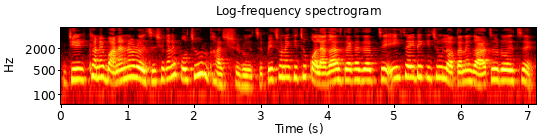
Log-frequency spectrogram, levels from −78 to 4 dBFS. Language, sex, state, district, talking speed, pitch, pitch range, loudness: Bengali, female, West Bengal, Paschim Medinipur, 175 wpm, 270 Hz, 245-315 Hz, -14 LUFS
